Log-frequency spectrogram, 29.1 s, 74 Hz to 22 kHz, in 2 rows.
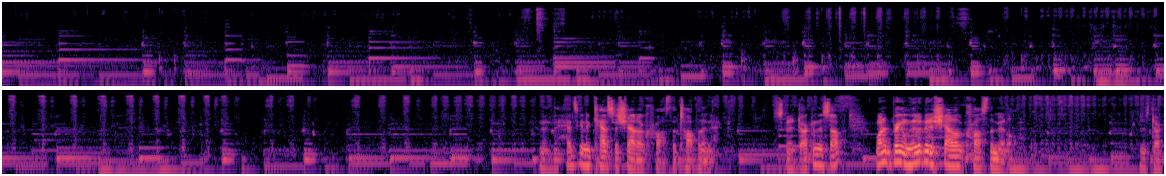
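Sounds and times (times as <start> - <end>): soft background music: 0.0 - 29.0
pencil scratching on paper: 8.8 - 21.8, 23.1 - 24.7, 27.0 - 29.0.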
